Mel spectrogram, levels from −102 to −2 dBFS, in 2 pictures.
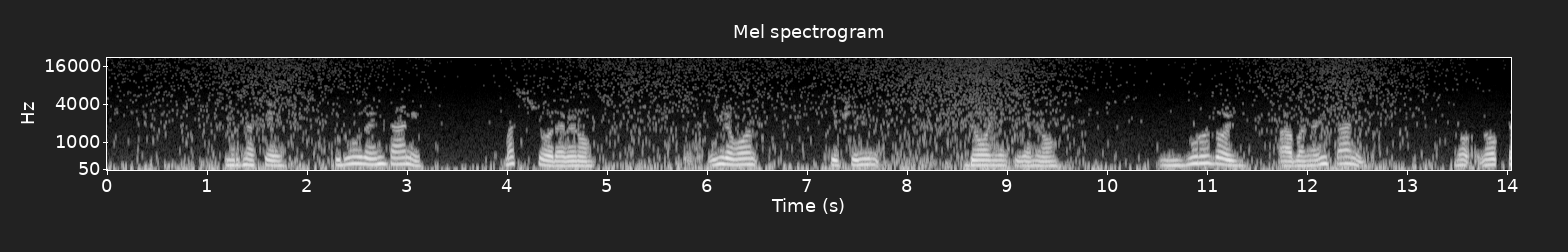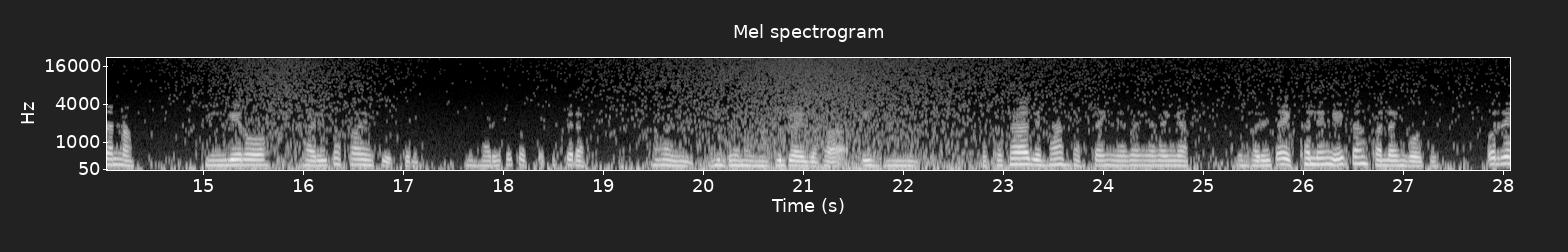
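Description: A speech recording with overdone noise removal running for its whole length: the reduction is set so aggressively that frequency bands near the noise estimate are pulled down or cut, taking quieter voice detail with them, leaving near-silent gaps with twinkling specks.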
